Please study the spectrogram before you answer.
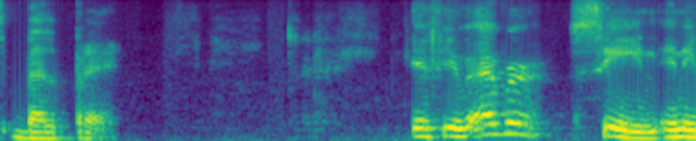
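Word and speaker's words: Belpré: Now, the name is kind of funny and it's hard for me to pronounce, but I believe it's Belpre.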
